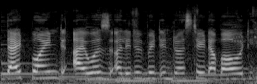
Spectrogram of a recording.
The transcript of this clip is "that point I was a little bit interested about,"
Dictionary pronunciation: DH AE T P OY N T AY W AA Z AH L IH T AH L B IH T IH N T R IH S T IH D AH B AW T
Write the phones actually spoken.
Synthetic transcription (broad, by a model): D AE T P OY N T AY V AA Z AH L IH T AH L B IH T IH N T R IH S T IH D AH B AW T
